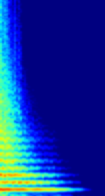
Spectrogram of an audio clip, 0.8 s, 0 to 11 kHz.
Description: Techno Synth Shot G; Synth One-Shots; Ghosthack; 45 Free Techno Synth Shots 2025

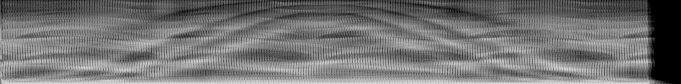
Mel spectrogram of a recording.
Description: Riddim Bass Hit D#; One-Shots; Bass Hits; Solid Snail; Ghosthack; Riddim Essentials Volume 2

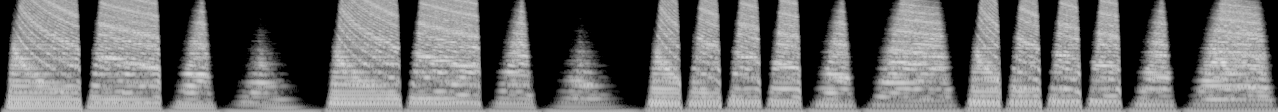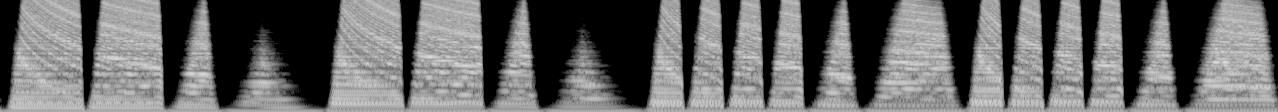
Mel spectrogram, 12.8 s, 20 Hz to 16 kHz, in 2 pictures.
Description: Supersaw Loop - 150 BPM F Maj; Synths; Drop Loops; Future Bass

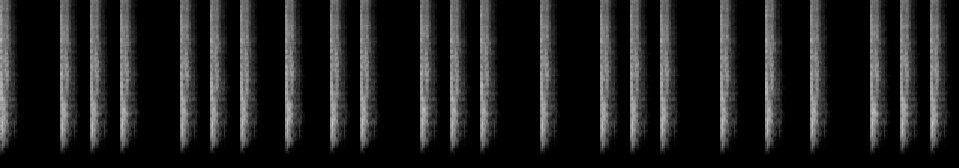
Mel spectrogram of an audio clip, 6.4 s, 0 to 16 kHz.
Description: Clap Loop, Dubstep Percussion Foley 150bpm; Percussion Foley Loops; Ghosthack; Dubstep Sound Arsenal

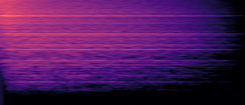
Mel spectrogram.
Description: Cymbal (Space), Analog Drum Kit; Cymatics - ANALOG EVOLUTION Beta

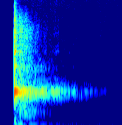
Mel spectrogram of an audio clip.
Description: Temple Block Hit Roomy; Vintage Cartoon; Drums & Percussion

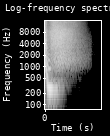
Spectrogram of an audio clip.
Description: Riddim Snare; One-Shots; Ghosthack; Riddim Essentials Volume 2

